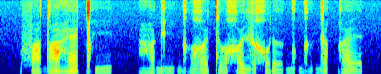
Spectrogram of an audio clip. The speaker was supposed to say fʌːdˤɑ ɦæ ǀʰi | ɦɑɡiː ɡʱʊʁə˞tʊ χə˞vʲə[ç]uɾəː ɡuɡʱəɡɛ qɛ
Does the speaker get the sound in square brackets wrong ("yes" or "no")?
yes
